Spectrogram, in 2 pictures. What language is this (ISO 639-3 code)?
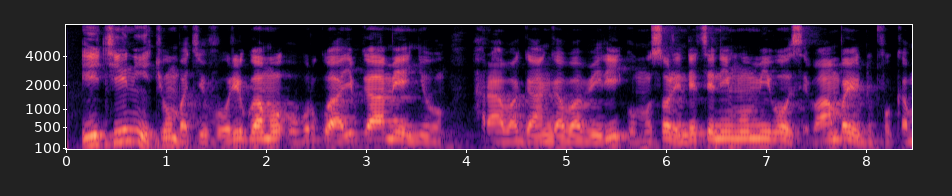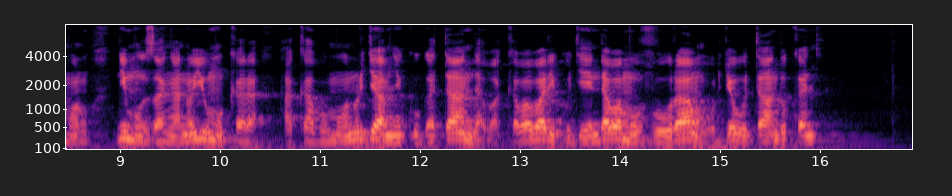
kin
